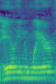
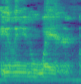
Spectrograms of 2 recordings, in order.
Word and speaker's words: Alienware: You said Alienware, like you broke the words up. Usually we just say Alienware.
